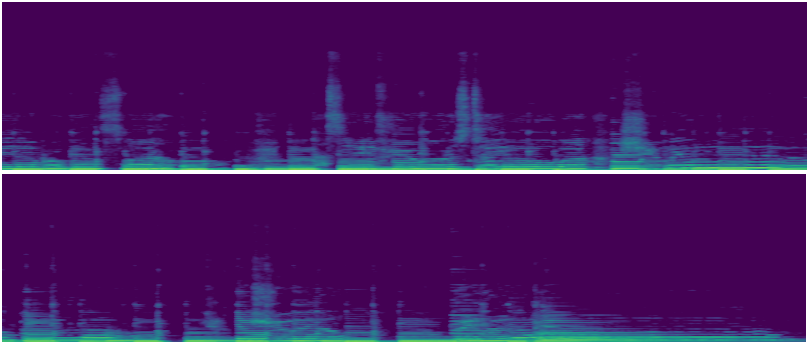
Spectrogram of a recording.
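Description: Acoustic guitar strummed with a capo, playing chords in a steady rhythm. Near the end a last chord is left ringing and fades away.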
